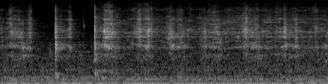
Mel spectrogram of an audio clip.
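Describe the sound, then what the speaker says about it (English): A spoon stirs a heaping amount of tomato paste into a herb tomato broth in a pan, making steady scraping and clinking strokes close by, with a couple of sharper knocks against the pot over a faint sizzle. "Let's stir this all up."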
